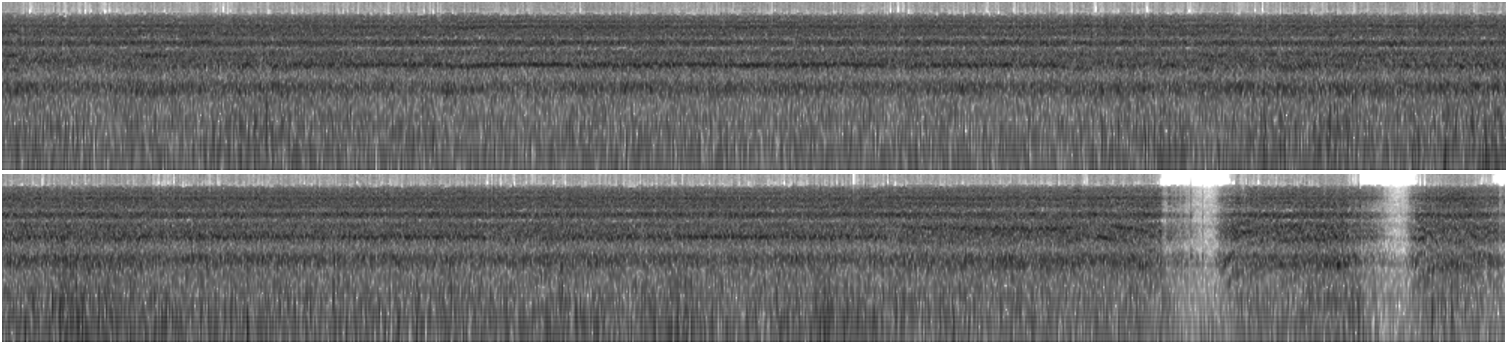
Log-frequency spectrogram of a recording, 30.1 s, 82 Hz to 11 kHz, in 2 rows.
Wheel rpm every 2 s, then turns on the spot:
230, 230, 230, 230, 230, 230, 230, 230, 230, 240, 230, 230, 220, 130, 120.
26-28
